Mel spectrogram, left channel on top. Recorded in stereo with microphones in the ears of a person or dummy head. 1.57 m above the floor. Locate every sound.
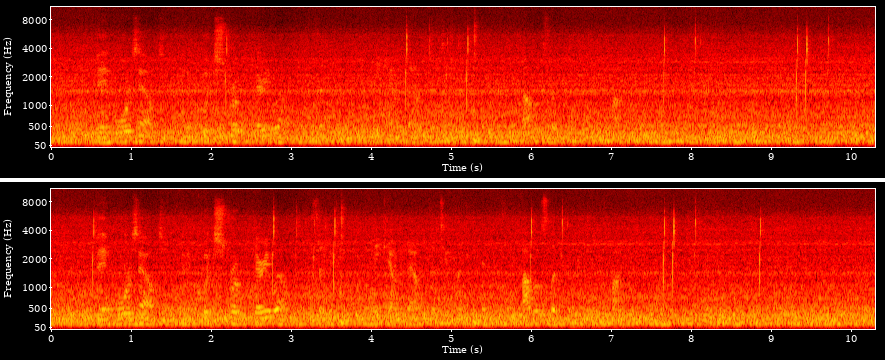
0.5 s a man speaking: centre (ahead or behind), 3 m
2.5 s a man speaking: 80° right, 2.5 m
